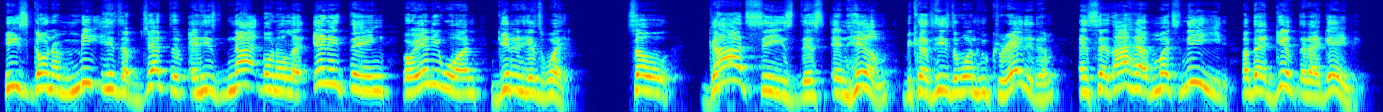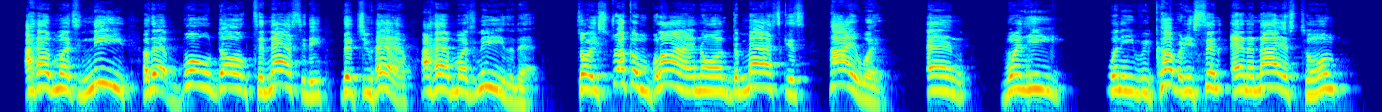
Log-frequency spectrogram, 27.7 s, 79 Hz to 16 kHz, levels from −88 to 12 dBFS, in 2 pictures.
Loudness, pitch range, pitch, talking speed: -21 LUFS, 200-255 Hz, 225 Hz, 175 wpm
